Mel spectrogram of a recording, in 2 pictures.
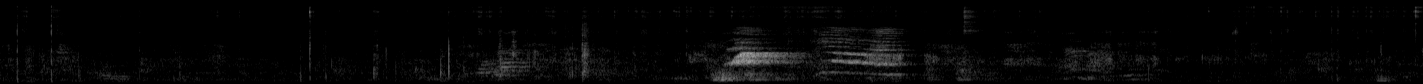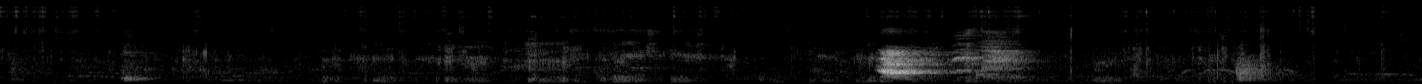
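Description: Small dogs play-fighting, with quiet scuffling throughout and two louder short pitched vocal bursts, about seven and about twenty-three seconds in.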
